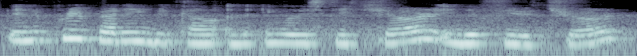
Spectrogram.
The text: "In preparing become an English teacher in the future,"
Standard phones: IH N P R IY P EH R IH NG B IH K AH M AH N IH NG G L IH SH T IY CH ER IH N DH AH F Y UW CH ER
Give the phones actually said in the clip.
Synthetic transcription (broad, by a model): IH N P R IY P EH R IH NG B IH K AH M AH N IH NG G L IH S T IY CH ER IH N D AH F Y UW CH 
